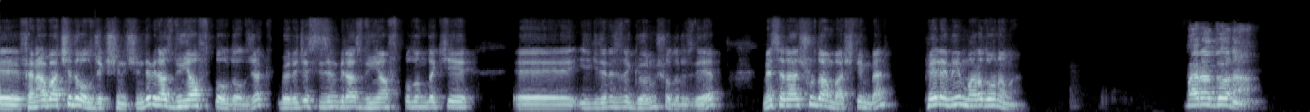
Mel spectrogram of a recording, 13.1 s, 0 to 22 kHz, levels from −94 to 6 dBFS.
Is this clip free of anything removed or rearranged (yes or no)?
yes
